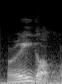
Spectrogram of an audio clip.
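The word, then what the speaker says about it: wriggle: তৃতীয় নাম্বার যে ওয়ার্ডটি ডাব্লিউ আর আই এস T, wrist. Wrist তো হাতের কবজি, রিস্ট তো কি হাতের কবজি, এখানেও ডাব্লিউ লেটারটি সাইলেন্ট রয়েছে।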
